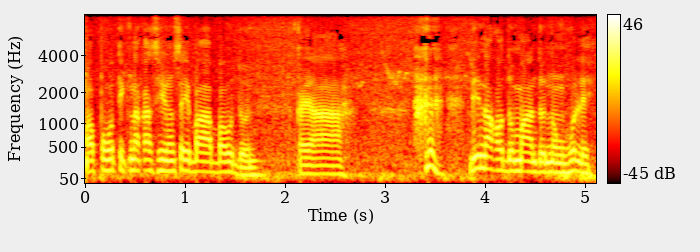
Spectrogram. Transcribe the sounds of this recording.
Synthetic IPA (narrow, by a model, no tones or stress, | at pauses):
mɐpuːt̪ɪk̚nɐkɐsɪjʊnsɐɪbaʔɐbɐwd̪on | kɐja | d̪inɐɐko̞d̪ʊmaːʔɐnd̪onʊŋɦʊlɛ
